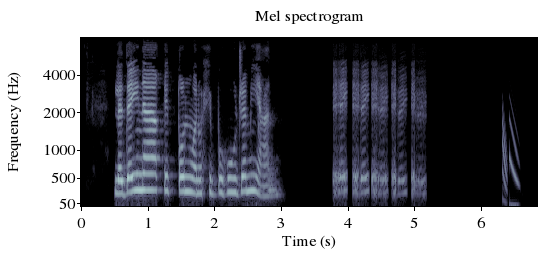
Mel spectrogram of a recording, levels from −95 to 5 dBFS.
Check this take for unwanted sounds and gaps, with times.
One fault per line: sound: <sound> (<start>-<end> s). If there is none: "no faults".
sound: laugh (3.8-5.2 s)
sound: chirp (6.3-6.6 s)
